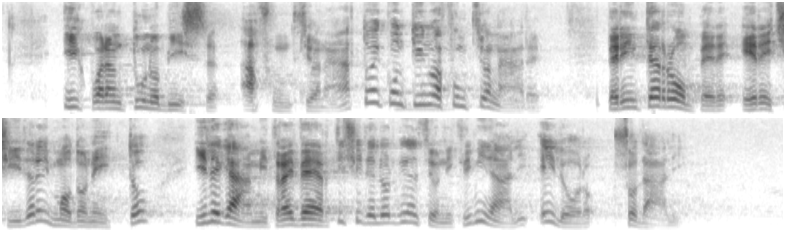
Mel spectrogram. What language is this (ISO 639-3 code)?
ita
